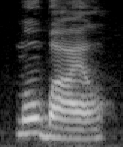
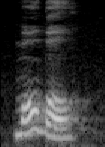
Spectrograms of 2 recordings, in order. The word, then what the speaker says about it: mobile: r as well okay number five that word british way mobile mobile but the americans mobile mobile and then the sixth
